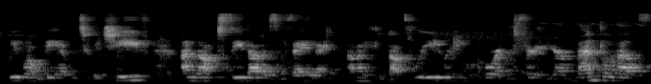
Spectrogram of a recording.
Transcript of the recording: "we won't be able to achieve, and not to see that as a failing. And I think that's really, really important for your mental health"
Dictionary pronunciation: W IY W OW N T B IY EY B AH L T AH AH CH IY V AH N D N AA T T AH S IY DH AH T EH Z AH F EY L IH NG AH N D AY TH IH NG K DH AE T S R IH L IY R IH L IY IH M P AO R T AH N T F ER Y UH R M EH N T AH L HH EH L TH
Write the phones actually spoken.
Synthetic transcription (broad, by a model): W IY W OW N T B IY EY B L T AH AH CH IY V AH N N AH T T AH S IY DH AH T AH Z AH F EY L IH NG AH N AY TH IH NG K DH AE T S R IH L IY R IH L IY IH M P AO R T N T F ER Y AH R M EH N T L HH EH L TH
